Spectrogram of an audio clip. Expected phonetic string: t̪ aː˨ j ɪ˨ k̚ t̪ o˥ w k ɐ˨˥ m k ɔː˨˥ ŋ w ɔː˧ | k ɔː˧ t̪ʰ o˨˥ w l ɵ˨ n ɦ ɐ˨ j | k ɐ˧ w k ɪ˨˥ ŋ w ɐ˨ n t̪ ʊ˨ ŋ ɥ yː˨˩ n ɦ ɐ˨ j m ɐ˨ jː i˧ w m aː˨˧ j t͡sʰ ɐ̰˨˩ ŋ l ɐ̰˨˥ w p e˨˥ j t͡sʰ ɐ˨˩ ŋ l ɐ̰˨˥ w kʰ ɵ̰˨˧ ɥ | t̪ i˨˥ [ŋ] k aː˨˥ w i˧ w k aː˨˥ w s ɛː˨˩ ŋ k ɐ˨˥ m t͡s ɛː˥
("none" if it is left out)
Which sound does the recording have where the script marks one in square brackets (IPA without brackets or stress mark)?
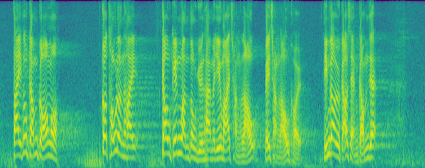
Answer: m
